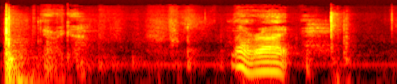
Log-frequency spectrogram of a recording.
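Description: A plastic casing clicks and snaps as it is pressed onto a wall plate.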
